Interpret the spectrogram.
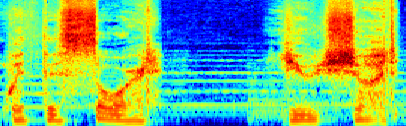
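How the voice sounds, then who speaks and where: An actor playing a troubled, earnest swordsman who has lost his memory, speaking in a halting, ruminative way for a video game. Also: mid-range voice, fairly even intonation, bright, forceful tone, faint music behind. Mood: confused, sorrowful.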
